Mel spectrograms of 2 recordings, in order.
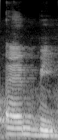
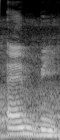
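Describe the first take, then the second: The two takes are said the same way.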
